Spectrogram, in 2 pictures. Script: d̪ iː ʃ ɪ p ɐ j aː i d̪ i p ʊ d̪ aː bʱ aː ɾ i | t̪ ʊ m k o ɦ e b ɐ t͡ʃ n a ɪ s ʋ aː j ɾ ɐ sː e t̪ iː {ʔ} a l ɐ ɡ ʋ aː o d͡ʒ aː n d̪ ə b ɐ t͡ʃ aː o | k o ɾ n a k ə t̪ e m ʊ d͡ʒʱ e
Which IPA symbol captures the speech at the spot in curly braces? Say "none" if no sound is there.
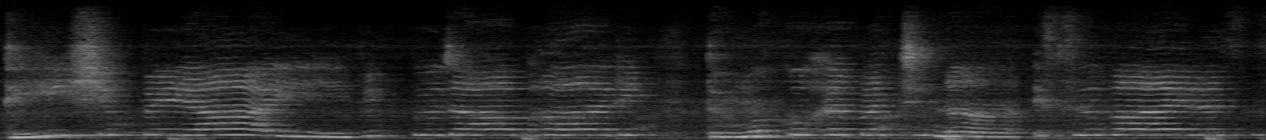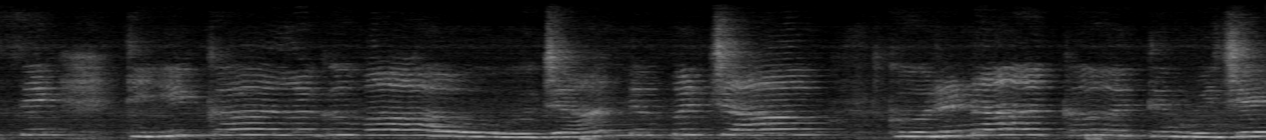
k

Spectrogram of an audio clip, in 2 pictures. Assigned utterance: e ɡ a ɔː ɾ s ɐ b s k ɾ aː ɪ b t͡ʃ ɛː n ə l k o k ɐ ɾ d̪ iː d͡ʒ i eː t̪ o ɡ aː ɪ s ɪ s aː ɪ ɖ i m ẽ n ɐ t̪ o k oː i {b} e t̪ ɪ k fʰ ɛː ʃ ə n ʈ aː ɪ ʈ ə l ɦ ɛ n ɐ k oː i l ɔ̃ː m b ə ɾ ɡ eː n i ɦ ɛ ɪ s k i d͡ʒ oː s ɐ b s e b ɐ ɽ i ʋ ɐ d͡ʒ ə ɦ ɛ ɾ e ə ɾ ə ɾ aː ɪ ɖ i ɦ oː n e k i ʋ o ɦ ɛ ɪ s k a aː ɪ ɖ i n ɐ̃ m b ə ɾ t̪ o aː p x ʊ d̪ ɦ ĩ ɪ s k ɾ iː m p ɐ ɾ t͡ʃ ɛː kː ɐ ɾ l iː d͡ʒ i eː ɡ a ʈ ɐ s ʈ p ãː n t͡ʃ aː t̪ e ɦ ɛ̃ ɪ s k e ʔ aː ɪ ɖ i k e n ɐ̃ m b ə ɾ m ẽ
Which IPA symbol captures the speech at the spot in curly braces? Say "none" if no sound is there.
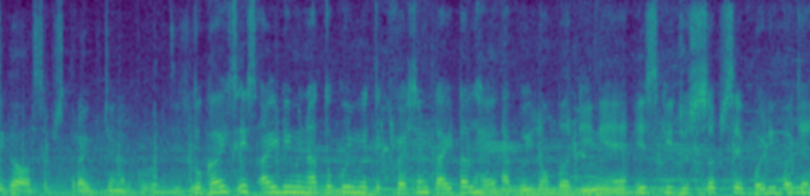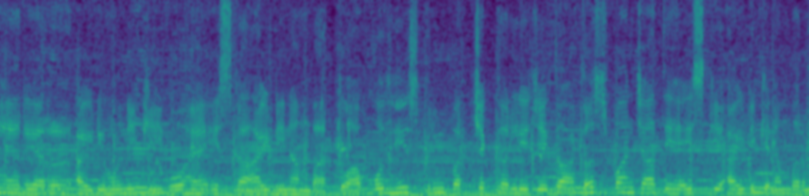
m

